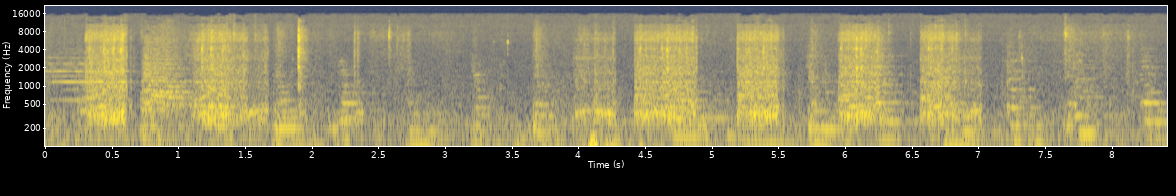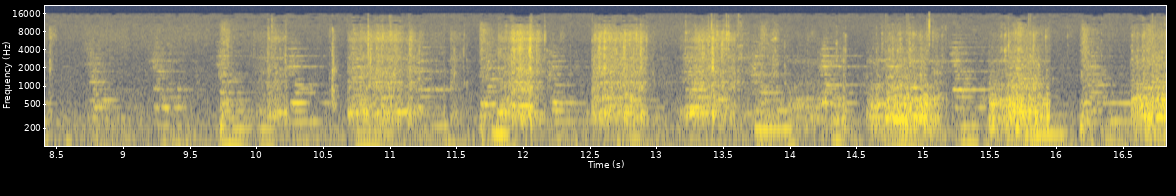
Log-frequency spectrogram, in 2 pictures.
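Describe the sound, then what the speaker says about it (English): A 1960s Singer sewing machine sews darts in quick rhythmic bursts of stitching, starting and stopping repeatedly, close and clear, with no talking. "Here I'm sewing the darts on my vintage Singer sewing machine."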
